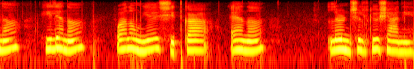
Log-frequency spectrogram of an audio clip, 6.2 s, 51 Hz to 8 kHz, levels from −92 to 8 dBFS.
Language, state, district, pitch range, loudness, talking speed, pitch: Sumi, Nagaland, Kohima, 200-225 Hz, -15 LUFS, 85 wpm, 210 Hz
